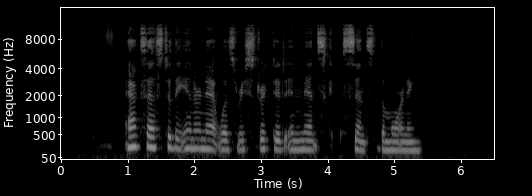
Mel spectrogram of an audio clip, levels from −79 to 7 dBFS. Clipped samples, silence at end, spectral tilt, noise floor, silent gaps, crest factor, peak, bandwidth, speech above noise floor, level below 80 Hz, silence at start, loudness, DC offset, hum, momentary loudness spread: under 0.1%; 1.1 s; -3.5 dB/octave; -83 dBFS; none; 20 dB; -22 dBFS; 11.5 kHz; 44 dB; -74 dBFS; 0.65 s; -39 LUFS; under 0.1%; none; 9 LU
